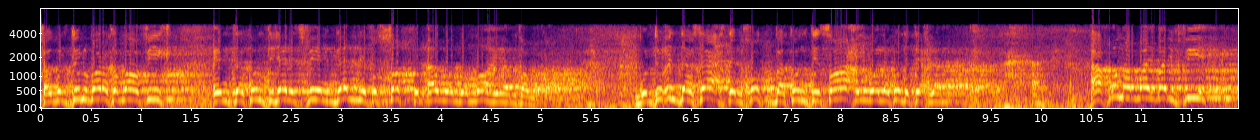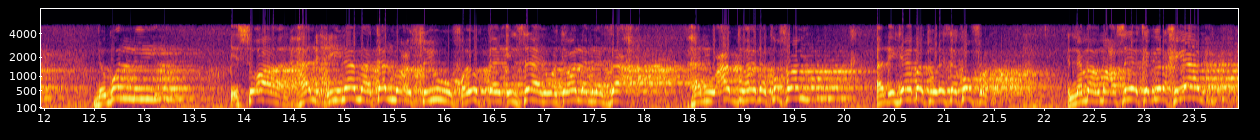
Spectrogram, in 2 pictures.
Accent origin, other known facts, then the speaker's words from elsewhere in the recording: Egypt; احنا كشعب مصري شعب مغلوب بالعاطفه، مهزوم بالعاطفه.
